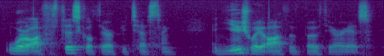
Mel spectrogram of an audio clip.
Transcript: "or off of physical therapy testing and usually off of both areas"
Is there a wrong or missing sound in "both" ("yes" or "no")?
no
